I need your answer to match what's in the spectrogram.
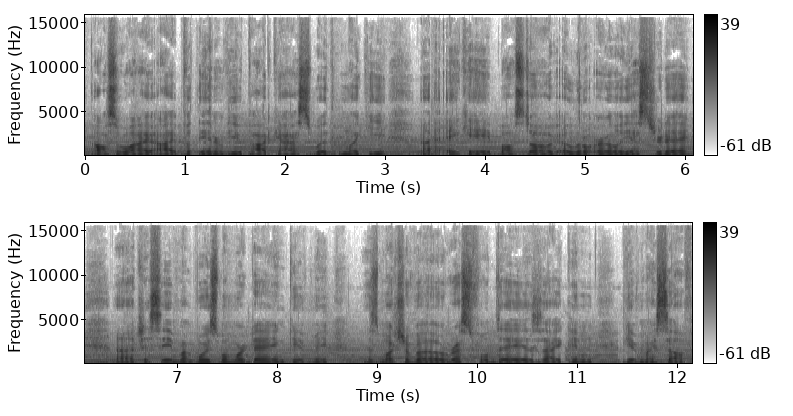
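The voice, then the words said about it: Slightly hoarse voice. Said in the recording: “Sorry for the bit of a hoarse voice... sound a little funny this morning”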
